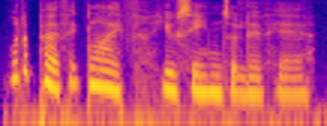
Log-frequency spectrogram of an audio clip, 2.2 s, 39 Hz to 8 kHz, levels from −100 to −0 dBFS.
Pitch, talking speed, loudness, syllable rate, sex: 180 Hz, 245 wpm, -18 LUFS, 5.5 syllables/s, female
